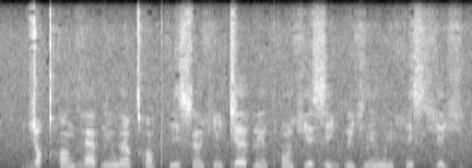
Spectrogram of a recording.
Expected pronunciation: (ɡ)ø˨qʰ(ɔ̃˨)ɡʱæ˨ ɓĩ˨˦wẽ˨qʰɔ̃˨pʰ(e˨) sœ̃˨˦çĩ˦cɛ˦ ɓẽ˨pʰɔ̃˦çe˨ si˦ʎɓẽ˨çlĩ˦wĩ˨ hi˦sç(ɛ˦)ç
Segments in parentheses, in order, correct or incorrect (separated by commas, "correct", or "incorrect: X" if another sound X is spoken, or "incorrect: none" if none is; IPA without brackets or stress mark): incorrect: ɟ, correct, incorrect: i˨, incorrect: ɛ˨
